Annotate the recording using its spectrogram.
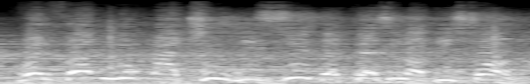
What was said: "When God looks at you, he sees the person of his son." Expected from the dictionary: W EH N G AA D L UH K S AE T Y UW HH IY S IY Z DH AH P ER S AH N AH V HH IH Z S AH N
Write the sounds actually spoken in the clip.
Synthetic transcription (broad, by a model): W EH N G AA D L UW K AA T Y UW HH IY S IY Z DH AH P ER S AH N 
